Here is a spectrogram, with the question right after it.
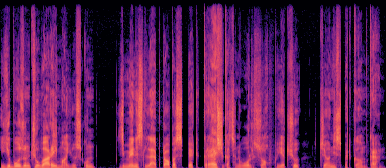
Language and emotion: Kashmiri, sad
